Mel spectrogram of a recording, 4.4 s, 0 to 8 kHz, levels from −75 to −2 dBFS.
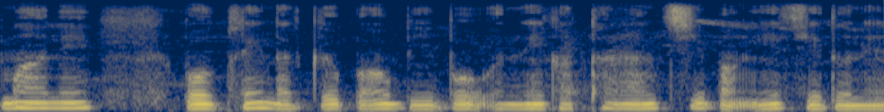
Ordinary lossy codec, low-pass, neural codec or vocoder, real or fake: none; 7.2 kHz; none; real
